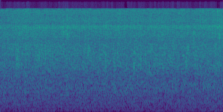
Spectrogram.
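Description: Heavy unseasonal rain pours steadily in the Konkan countryside, a dense, even hiss of downpour drumming on surfaces throughout, loud and close with no breaks.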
